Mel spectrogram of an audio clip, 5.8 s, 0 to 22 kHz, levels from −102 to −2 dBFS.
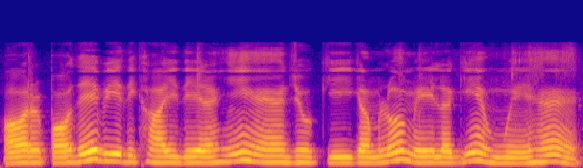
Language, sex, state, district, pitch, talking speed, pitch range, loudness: Hindi, male, Jharkhand, Ranchi, 145 Hz, 145 wpm, 140-165 Hz, -15 LUFS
